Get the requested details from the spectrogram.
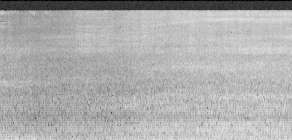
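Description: A second bus drives past close by.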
